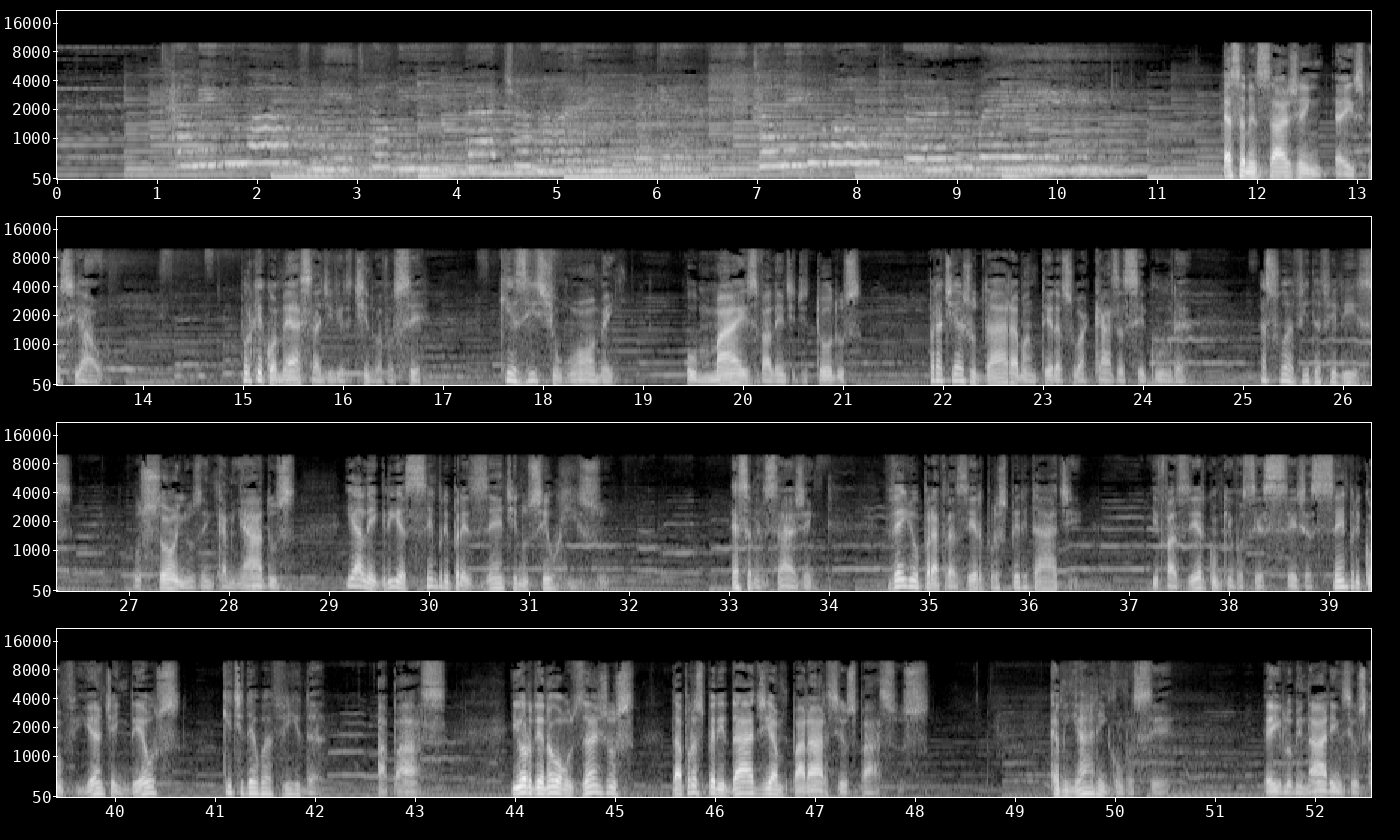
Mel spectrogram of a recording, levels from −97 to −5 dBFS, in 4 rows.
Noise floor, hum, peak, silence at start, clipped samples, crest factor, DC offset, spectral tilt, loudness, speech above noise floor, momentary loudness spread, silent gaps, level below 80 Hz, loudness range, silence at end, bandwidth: -56 dBFS; none; -2 dBFS; 0 s; under 0.1%; 24 dB; under 0.1%; -5 dB/octave; -24 LUFS; 32 dB; 16 LU; none; -52 dBFS; 8 LU; 0 s; 10 kHz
